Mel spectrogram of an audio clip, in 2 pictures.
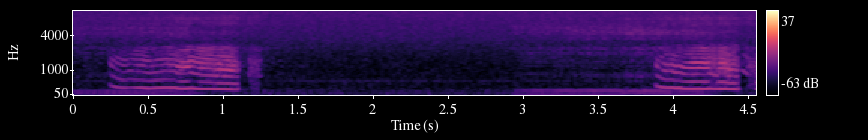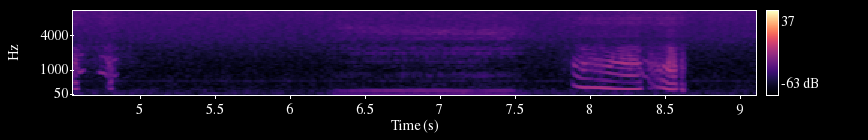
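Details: Snores from a Chihuahua: each breath pairs a steady low rumble with a sharp whistled squeak that slides downward and ends in a small snort. Three even breathing cycles, each about three and a half seconds long, in a quiet room.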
